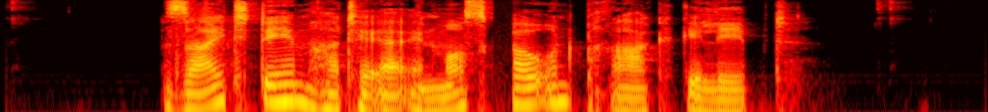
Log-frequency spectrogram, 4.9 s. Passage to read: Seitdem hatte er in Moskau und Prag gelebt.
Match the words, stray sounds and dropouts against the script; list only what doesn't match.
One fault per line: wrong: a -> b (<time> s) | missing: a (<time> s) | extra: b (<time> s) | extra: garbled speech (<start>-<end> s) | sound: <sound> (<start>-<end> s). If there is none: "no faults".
sound: dropout (2.5-2.6 s)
